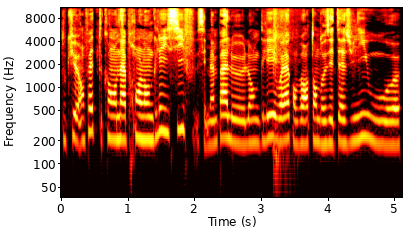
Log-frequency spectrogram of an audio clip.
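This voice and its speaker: A French woman in her thirties, a French teacher, telling her story in a relaxed interview with many pauses and fillers. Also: medium pitch. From France. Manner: hesitant, many fillers and restarts. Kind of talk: casual interview chat.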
